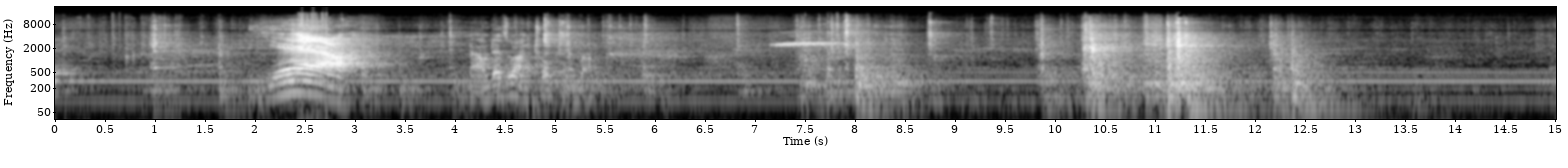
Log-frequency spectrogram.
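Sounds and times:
short high squeak: 7.2s - 8.0s.

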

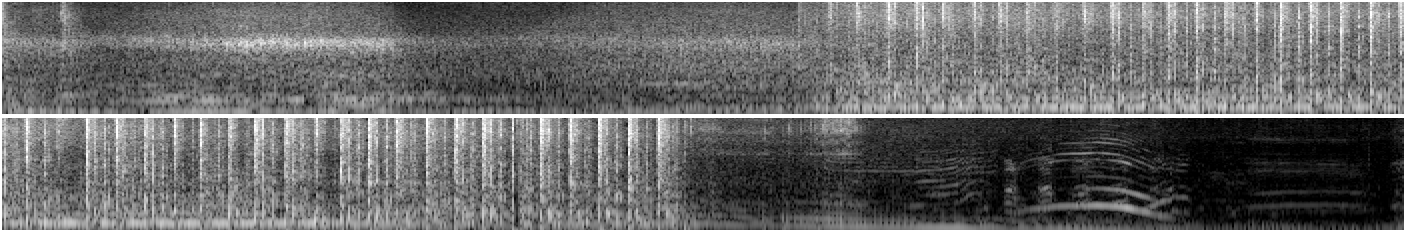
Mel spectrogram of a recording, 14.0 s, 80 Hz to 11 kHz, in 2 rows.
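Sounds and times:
car engine at high revs: 0.0s - 11.7s
exhaust pops and bangs: 4.0s - 10.6s.

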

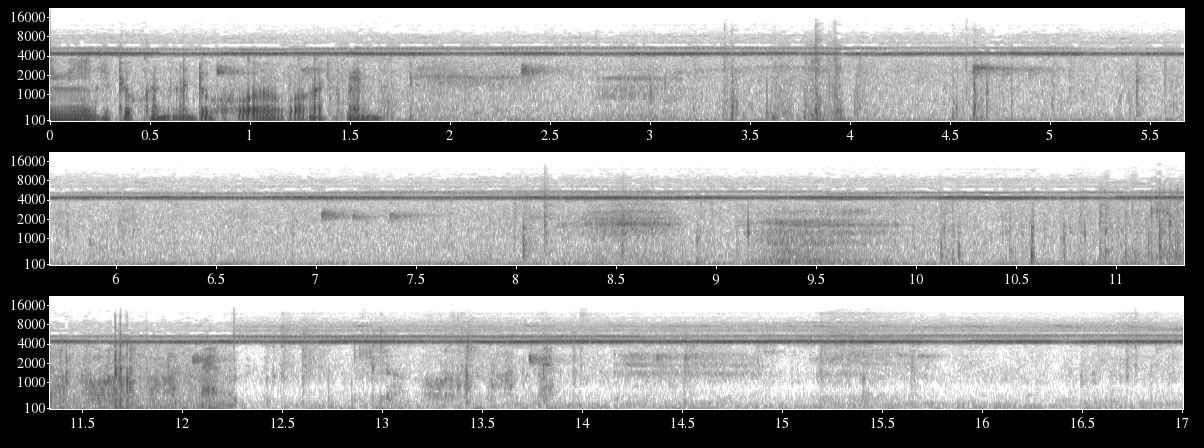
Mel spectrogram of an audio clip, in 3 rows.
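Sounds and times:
crickets chirring: 0.0s - 17.0s
faint clicks and rustles: 3.0s - 6.6s, 7.6s - 14.6s.

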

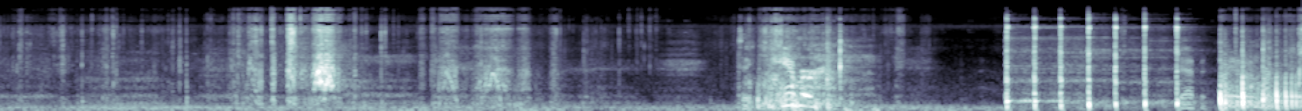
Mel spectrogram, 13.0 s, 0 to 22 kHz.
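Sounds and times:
plastic pipe scraping in foam: 7.4s - 8.4s.

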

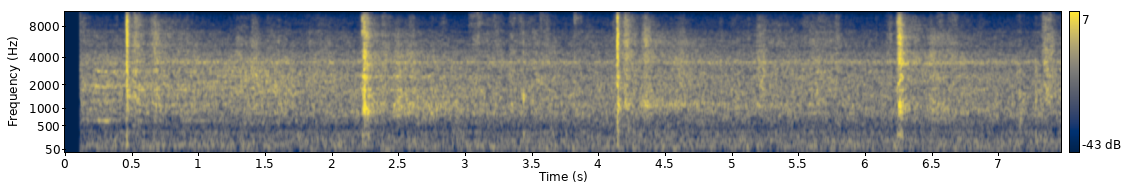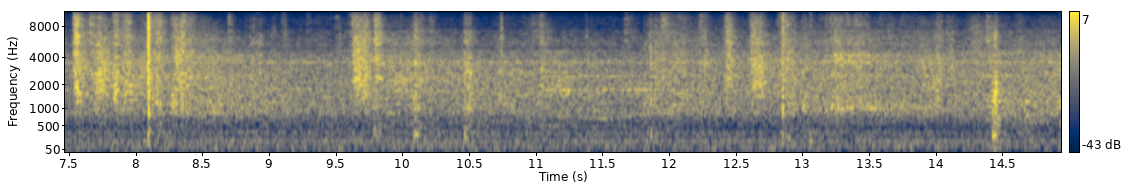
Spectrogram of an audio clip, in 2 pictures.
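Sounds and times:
steady machine hum: 0.1s - 14.9s
racket hitting tennis ball: 0.4s - 0.8s, 2.2s - 4.6s, 5.7s - 8.7s, 9.5s - 11.1s, 11.8s - 14.8s.

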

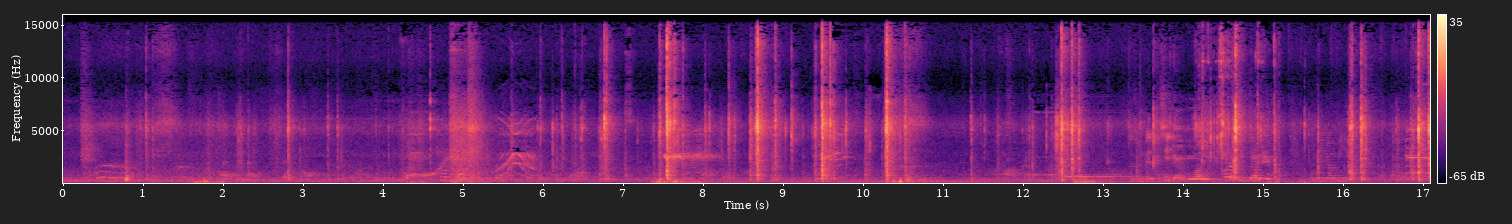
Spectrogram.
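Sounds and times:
plastic toy buttons clicking: 5.9s - 10.4s, 12.1s - 12.8s.

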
